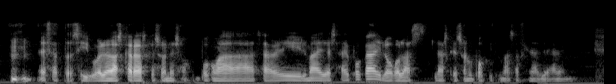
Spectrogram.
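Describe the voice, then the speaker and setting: Talking at a very fast pace with hardly any pauses, a man with a very deep, low pitch keeps fairly even intonation while his loudness swings widely. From Spain, Burgos. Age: 30s. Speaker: amateur marathon runner. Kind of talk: interview.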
